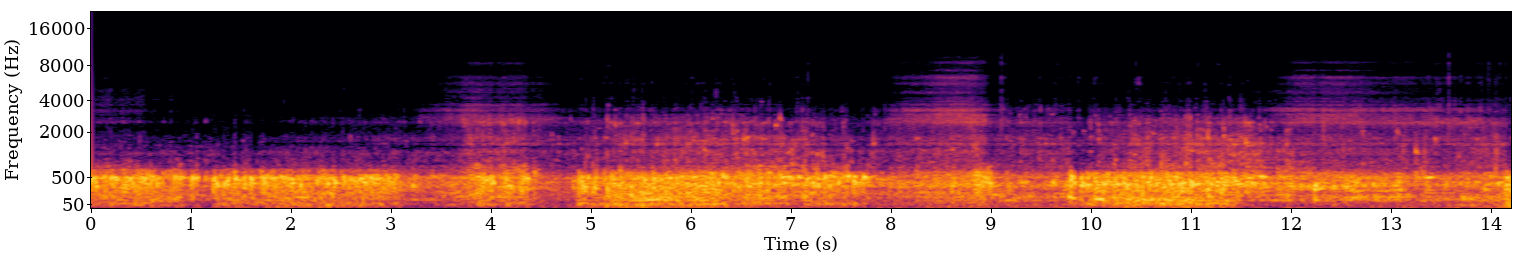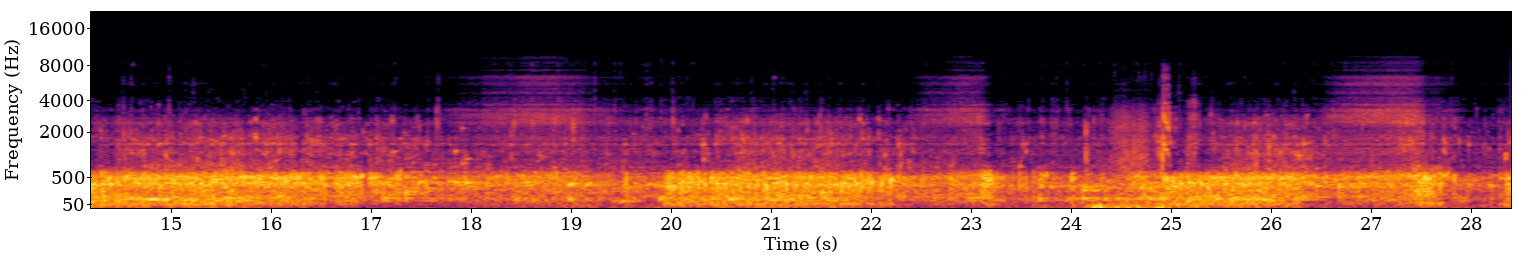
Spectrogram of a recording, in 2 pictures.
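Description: Scuba diver breathing through a regulator underwater: long stretches of bubbling exhaust alternate with short hissing inhales, about six breaths roughly every four to five seconds.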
